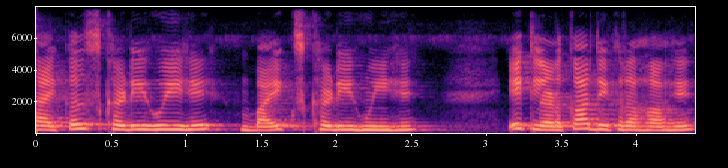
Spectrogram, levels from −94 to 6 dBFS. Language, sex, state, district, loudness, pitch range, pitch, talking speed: Hindi, female, Uttar Pradesh, Etah, -14 LUFS, 230-265 Hz, 240 Hz, 220 wpm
